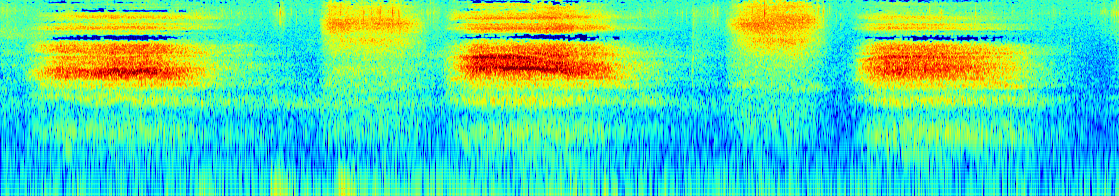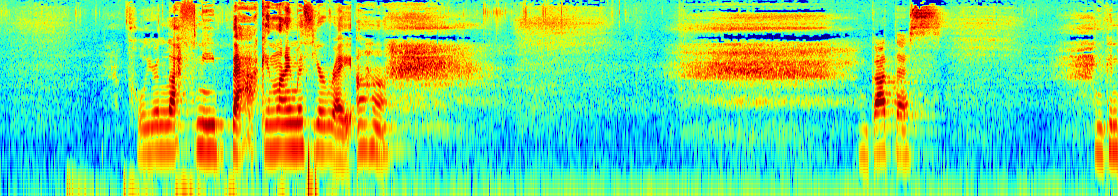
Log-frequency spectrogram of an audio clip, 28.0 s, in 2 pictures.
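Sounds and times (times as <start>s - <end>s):
ujjayi breathing through the nose with lips sealed during a yoga class: 0.2s - 13.4s, 18.8s - 24.8s, 25.5s - 27.9s
speech: 15.7s - 19.2s, 24.9s - 25.6s, 27.7s - 27.9s.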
